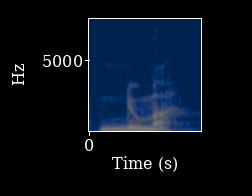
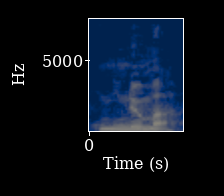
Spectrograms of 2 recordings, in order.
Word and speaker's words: pneuma: The new word is pneuma. Can you say that? Pneuma. We're not going to spell it because it's spelled really weird. But the word is pneuma.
